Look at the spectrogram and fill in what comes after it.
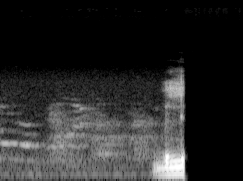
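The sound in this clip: A single short, loud dog bark bursts in right after a man speaks, then cuts off abruptly into silence.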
